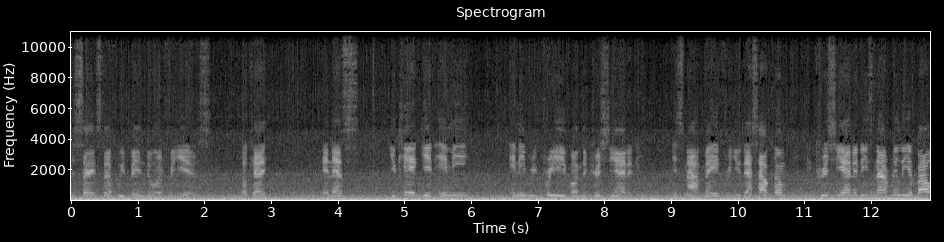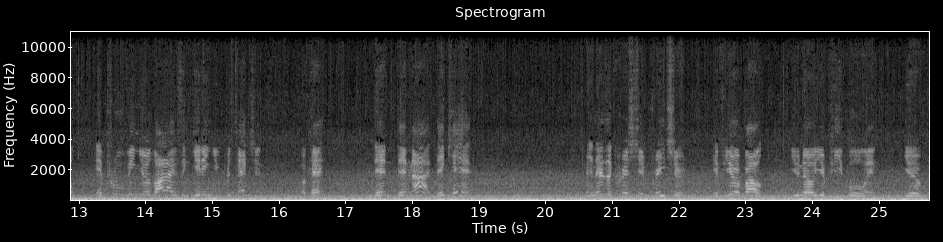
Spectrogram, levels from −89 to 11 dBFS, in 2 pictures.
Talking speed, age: 135 wpm, 30-49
